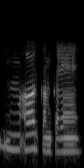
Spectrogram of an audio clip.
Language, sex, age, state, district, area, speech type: Urdu, female, 18-30, Bihar, Saharsa, rural, conversation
